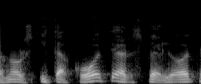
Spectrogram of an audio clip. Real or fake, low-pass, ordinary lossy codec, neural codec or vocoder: fake; 10.8 kHz; Opus, 32 kbps; vocoder, 24 kHz, 100 mel bands, Vocos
